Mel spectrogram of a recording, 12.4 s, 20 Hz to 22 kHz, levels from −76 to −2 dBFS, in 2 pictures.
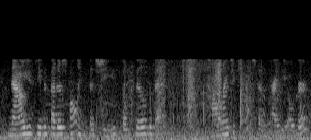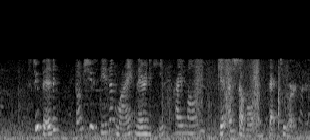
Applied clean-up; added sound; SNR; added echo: none; Walk, footsteps; 4 dB; reverberation time 0.5 s.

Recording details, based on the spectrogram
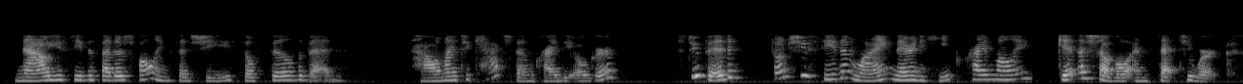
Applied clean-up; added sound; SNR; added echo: none; none; none; none.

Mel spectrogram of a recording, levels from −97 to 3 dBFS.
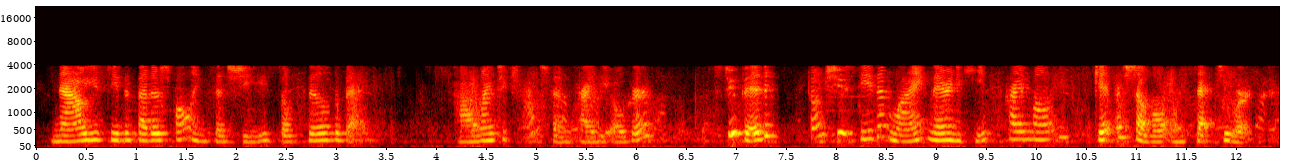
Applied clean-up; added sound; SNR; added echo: neural separator model SepFormer DNS4.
